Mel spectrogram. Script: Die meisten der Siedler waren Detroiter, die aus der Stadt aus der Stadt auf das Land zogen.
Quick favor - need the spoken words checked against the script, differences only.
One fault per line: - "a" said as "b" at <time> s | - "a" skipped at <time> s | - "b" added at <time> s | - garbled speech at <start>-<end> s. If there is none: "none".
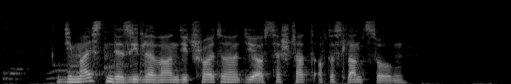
- "aus der Stadt" skipped at 3.2 s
